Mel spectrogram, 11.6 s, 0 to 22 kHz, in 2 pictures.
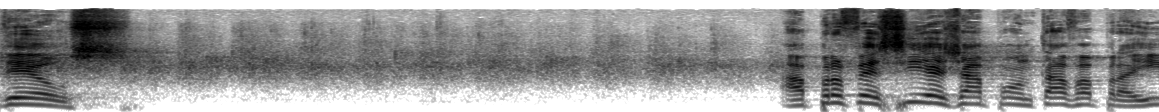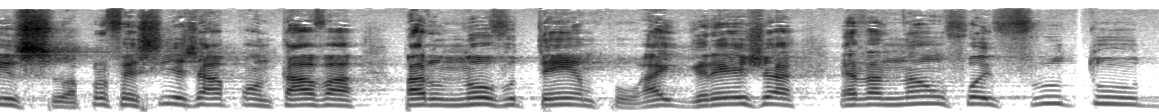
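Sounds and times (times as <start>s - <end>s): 
speech: 0.0s - 0.7s, 3.9s - 11.5s
crowd of many hands applauding: 0.0s - 4.5s.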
